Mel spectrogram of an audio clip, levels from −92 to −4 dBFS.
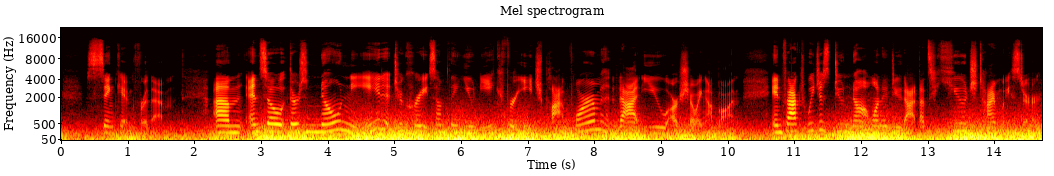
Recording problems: wind noise on the microphone; heavy; 5 dB below the speech

